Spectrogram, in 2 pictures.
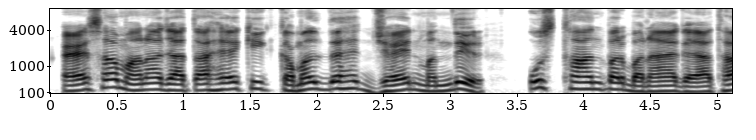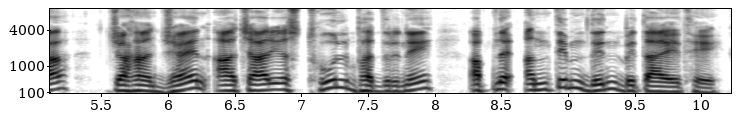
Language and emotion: Hindi, neutral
